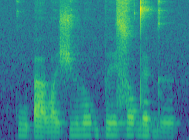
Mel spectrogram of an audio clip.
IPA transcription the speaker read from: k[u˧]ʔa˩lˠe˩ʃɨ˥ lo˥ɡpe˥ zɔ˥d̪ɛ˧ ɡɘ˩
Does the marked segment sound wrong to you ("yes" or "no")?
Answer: no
